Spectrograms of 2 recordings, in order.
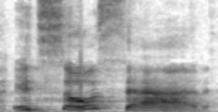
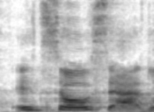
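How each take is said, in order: First: Slow, heavy "so" in a mildly choked lament; drawn-out lament. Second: Said in the usual way. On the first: Real, not acted. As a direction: stretch it out as if near tears. Upset about the Pinocchio scene.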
